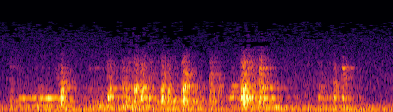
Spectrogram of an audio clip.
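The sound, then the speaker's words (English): A door closes as a guard leaves, with a series of creaky wooden bumps and rattles over a low, steady background hum, with no voices. “Was that the door?”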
